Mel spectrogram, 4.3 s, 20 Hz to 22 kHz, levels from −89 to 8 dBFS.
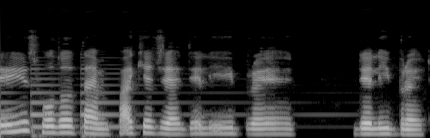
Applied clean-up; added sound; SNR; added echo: none; Piano; 18 dB; none.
